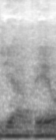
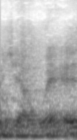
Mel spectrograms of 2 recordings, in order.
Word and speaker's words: Yahweh: desde el momento en que inhalamos el nombre de Yahvé o Yahweh, es así se pronuncia,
